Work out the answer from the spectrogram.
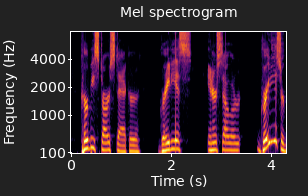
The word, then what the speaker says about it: Gradius: don't know why because nothing about the way it's spelled says a. Yeah, but a consonant followed by vowel would make the a long. It would. Yeah, like grade. G r a d e. You don't say grad.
